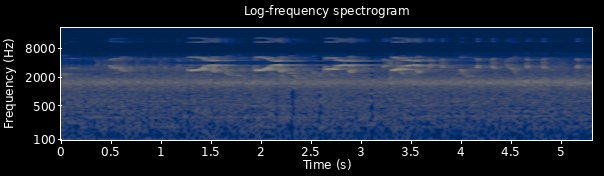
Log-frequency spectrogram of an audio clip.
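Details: Bald eagle near the Decorah nest camera, 2 July 2018, recorded around 3 to 4 o'clock: short, high, thin rising whistled notes about once a second over a steady background hiss, with a faint higher whine throughout.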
